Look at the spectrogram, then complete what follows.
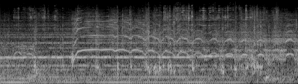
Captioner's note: whinnying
